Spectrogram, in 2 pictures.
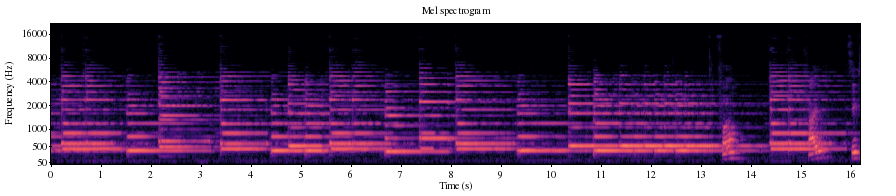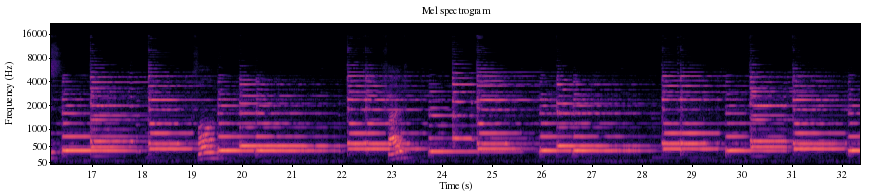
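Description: Clean-toned Fender electric guitar playing a seben (soukous) lead melody: a steady run of quick plucked single notes in repeating phrases, with several fast upward slides in the middle.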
